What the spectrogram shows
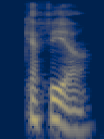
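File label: "kaffir", Australian English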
